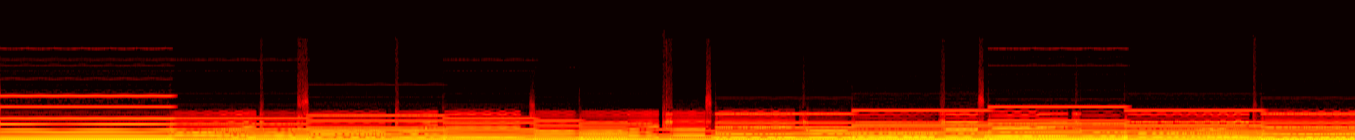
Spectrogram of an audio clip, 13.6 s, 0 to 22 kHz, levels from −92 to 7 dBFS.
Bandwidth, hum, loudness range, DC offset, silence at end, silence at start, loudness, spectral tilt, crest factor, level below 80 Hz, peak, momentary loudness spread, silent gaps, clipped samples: 7.4 kHz; none; 3 LU; 0.2%; 0 s; 0 s; -26 LUFS; -7 dB/octave; 14 dB; -36 dBFS; -12 dBFS; 4 LU; none; under 0.1%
